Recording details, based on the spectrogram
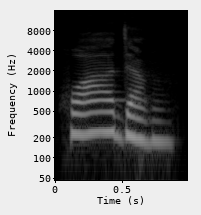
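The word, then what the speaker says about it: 화장: এটার উচ্চারণ হয়ে যাবে অনুস্বারের মতো, এটা হোয়া জাং, জাং। এটা নিচে থাকলে এটা তখন অনুস্বারের মতো উচ্চারণ হবে।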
